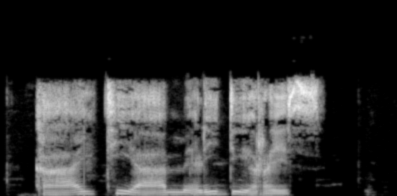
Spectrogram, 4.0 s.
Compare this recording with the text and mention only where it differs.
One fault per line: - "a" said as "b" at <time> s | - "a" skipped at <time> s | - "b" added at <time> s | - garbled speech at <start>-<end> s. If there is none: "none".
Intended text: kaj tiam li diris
none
